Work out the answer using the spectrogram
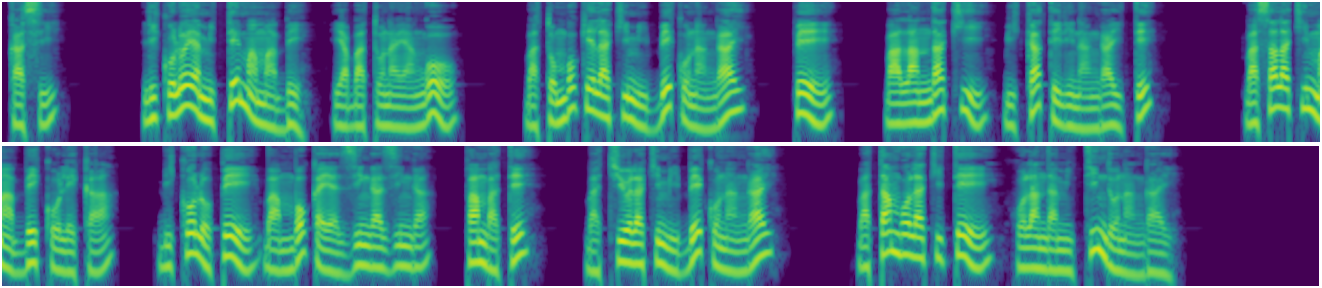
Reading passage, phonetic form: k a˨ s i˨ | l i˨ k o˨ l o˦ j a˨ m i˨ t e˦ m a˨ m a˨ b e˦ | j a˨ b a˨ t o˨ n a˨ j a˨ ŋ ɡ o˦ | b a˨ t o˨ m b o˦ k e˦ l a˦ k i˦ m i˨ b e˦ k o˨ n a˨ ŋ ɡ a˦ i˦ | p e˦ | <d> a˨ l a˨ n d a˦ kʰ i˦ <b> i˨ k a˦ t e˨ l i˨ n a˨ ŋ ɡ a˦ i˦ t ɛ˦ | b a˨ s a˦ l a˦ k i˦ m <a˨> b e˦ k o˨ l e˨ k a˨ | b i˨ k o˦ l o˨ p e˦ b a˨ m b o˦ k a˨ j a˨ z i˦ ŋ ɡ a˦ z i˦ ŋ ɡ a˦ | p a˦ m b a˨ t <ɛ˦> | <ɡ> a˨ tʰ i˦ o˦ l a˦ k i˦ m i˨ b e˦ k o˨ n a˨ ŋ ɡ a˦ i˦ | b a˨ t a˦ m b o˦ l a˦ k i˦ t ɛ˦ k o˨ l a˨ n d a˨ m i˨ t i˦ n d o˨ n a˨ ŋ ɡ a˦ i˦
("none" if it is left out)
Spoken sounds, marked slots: b, b, a˨, ɛ˦, b

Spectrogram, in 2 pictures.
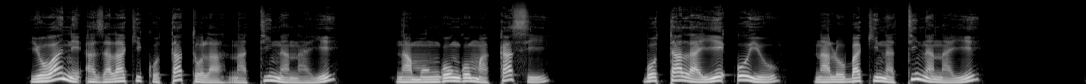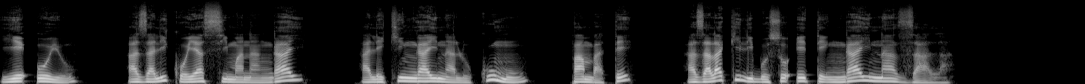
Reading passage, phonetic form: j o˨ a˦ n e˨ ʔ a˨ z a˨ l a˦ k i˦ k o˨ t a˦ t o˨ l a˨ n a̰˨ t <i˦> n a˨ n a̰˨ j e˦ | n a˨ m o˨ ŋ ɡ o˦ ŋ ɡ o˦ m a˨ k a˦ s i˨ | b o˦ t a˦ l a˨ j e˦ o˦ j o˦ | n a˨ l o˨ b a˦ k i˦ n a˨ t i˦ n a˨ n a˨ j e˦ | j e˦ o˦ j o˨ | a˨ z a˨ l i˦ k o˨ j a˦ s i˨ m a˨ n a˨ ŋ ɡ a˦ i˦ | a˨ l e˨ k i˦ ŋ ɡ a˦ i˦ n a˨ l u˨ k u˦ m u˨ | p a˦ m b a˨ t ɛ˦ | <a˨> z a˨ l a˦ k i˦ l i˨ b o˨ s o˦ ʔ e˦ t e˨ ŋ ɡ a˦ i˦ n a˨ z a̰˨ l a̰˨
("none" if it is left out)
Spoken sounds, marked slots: i˦, a˨

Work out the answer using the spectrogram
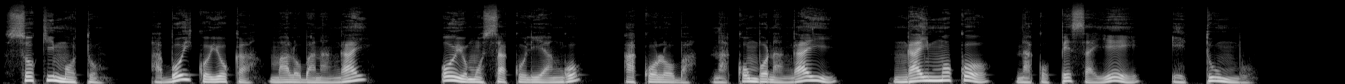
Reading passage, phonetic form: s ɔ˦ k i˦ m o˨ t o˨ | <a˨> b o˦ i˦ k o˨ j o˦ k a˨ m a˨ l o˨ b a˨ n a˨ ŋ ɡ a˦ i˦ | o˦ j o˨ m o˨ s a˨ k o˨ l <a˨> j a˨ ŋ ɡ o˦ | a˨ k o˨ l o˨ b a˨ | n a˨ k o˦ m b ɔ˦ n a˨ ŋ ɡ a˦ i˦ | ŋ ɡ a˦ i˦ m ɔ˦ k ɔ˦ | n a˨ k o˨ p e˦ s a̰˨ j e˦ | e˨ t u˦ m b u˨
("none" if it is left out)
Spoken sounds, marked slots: a˨, i˨

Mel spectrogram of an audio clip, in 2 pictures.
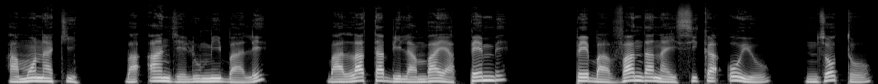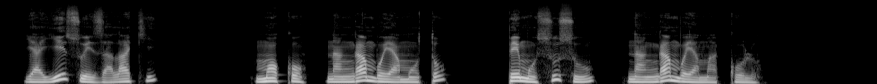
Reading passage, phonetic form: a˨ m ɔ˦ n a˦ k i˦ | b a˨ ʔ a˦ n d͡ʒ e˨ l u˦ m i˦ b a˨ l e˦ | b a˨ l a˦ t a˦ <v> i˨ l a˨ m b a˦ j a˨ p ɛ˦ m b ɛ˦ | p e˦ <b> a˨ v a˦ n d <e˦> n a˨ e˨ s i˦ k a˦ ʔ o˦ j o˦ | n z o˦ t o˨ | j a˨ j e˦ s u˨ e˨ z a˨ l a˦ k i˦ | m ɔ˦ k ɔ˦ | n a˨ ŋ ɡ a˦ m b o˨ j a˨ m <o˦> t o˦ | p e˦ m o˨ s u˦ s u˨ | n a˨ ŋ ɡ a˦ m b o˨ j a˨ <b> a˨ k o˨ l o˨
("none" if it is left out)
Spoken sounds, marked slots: b, b, a˦, o˨, m

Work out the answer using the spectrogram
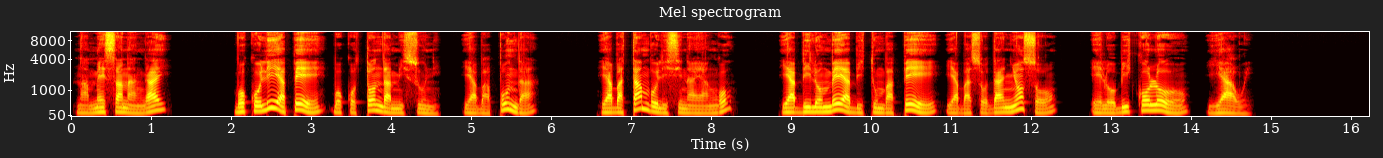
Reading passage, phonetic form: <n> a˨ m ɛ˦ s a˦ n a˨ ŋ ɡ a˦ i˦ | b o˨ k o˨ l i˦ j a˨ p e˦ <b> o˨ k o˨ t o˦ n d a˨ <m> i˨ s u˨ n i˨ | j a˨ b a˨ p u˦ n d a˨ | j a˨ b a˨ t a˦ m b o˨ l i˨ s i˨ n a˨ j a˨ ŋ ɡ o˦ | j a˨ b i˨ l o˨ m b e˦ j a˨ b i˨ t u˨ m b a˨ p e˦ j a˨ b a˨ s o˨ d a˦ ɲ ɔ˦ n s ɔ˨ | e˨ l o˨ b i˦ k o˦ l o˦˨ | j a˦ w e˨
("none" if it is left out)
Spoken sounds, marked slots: n, b, m

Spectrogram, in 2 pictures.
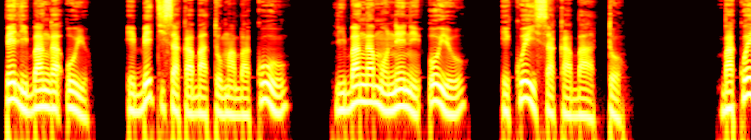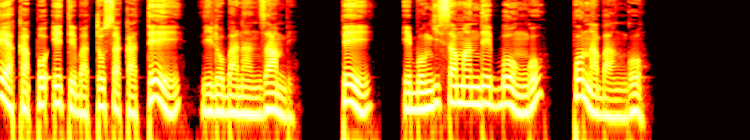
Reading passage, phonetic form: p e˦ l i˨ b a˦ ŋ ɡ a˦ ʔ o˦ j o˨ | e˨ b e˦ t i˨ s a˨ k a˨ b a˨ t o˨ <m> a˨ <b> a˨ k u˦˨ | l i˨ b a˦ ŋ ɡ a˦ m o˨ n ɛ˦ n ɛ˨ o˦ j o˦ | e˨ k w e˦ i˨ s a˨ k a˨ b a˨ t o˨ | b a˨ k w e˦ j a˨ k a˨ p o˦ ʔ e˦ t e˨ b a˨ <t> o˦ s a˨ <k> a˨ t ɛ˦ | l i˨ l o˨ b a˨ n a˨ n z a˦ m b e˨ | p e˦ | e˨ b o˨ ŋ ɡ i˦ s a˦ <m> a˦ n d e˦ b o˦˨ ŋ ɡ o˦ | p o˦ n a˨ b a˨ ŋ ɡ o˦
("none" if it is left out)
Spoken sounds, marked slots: m, b, t, k, m

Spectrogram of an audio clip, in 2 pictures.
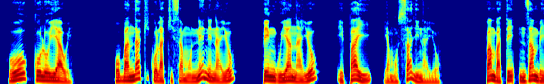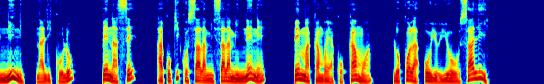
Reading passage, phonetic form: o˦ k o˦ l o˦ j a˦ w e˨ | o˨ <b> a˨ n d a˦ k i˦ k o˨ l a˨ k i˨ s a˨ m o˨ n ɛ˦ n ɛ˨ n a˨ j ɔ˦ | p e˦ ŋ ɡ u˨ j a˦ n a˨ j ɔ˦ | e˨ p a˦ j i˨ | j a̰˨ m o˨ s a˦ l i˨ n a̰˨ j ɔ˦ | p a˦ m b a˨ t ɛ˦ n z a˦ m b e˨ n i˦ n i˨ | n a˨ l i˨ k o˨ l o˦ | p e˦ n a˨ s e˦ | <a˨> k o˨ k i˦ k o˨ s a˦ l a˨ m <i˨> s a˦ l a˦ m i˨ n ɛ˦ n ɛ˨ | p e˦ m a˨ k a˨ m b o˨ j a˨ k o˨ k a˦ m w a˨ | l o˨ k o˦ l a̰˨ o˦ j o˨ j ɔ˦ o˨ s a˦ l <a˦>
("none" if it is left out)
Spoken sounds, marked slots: b, a˨, i˨, i˦

